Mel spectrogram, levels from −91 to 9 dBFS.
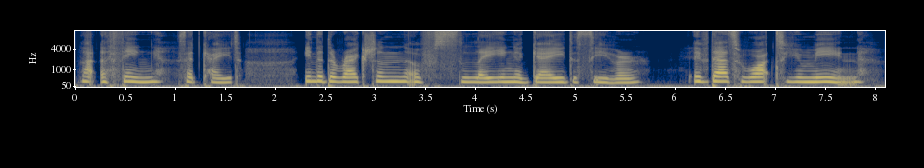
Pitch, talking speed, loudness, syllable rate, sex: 220 Hz, 135 wpm, -20 LUFS, 3.3 syllables/s, female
